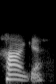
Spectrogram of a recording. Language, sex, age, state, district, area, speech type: Odia, female, 18-30, Odisha, Sundergarh, urban, conversation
